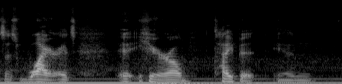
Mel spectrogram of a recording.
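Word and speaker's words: Wyre: Tales of, and I don't know how to pronounce this, Wire. Here, I'll type it in. W-Y-R-E, Wire.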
